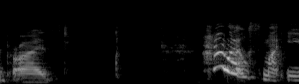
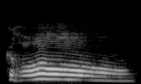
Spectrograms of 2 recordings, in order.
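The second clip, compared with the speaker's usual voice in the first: big voice; 2 semitones lower, 7 dB louder than usual. Shown as a demonstration. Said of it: "How about the word for big?".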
